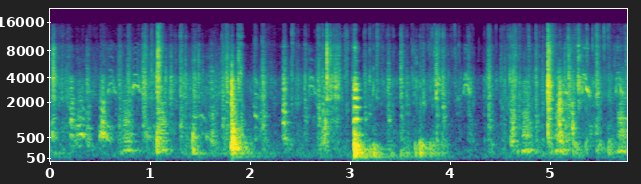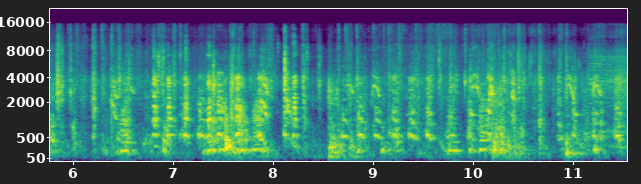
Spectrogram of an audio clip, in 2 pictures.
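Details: Chickens feeding, soft low clucks scattered among dense pecking taps and scratching clicks, with a few sharper higher calls standing out near the start.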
